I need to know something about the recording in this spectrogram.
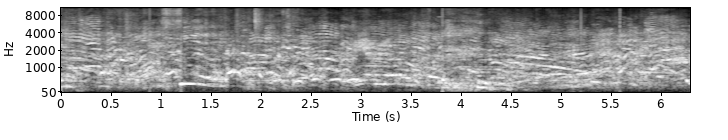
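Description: Many voices talking over one another: steady, loud crowd chatter.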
